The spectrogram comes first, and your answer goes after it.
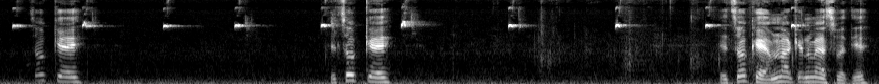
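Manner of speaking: high, soft and gentle; soothing a scared animal. Real, not acted. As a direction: coax it calmly, like calming a pet. Soothing injured bobcat.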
